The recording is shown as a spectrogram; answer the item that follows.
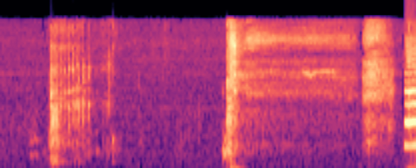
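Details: A female pet dog named Martini belches after drinking a lot of water indoors: a short, rough, pulsing burst, then a longer, steadier, tonal sound and further noisy bursts toward the end.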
